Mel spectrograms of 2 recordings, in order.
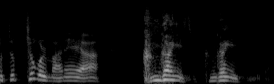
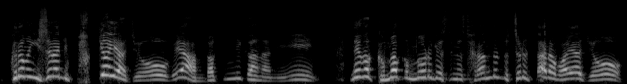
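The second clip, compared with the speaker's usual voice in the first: raised-pitch, aggrieved pleading; venting to God; 3 semitones higher than usual. Acted. Elijah pours out his grievances before God, venting and protesting. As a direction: protest your innocence in an acted outburst of frustration. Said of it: "하나님 앞에 가가지고는 토해야 됩니다".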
